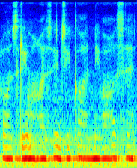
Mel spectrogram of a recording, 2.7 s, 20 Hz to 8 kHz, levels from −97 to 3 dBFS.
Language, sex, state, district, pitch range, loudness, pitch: Hindi, female, Madhya Pradesh, Bhopal, 195-200 Hz, -11 LUFS, 195 Hz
